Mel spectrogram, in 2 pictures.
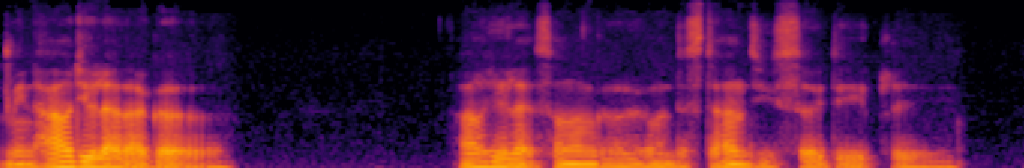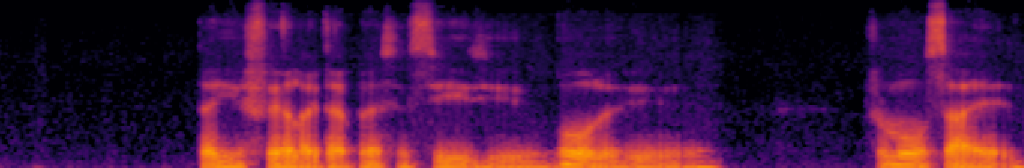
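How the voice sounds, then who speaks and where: With an English accent, a man speaks slowly with long, frequent pauses, his fairly low voice dark and mellow in tone with vocal fry. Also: lively intonation. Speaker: ASMR roleplay performer. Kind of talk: ASMR boyfriend roleplay. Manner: soft-spoken, intimate.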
